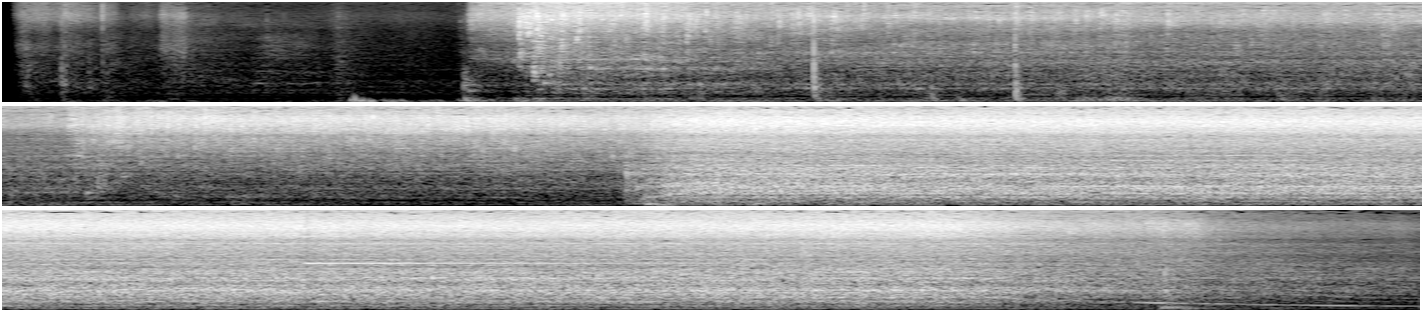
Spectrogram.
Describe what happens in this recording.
I turned on the water tap first, then the vacuum cleaner, and finally a phone notification came in.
